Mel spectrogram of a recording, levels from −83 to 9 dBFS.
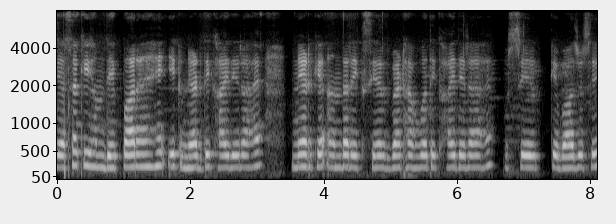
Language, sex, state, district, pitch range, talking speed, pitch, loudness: Hindi, female, Maharashtra, Chandrapur, 210-225 Hz, 215 wpm, 215 Hz, -19 LUFS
